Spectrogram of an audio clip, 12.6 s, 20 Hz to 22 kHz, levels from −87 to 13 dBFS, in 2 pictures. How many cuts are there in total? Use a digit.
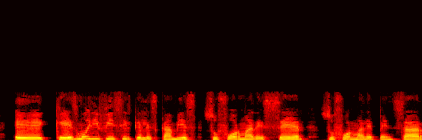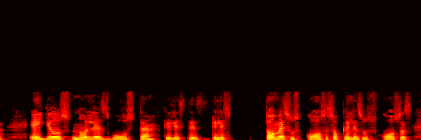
3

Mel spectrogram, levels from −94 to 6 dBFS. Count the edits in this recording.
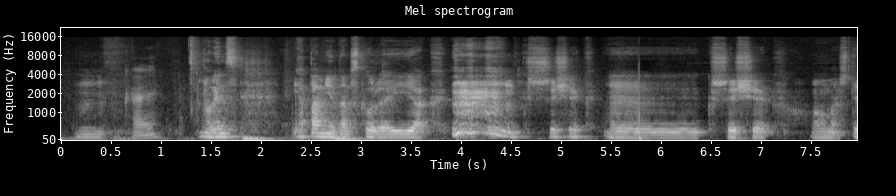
1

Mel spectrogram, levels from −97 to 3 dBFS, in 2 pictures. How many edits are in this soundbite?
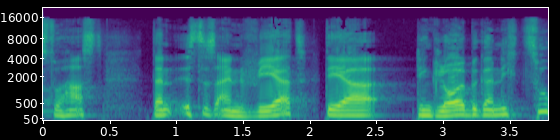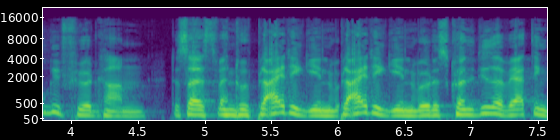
4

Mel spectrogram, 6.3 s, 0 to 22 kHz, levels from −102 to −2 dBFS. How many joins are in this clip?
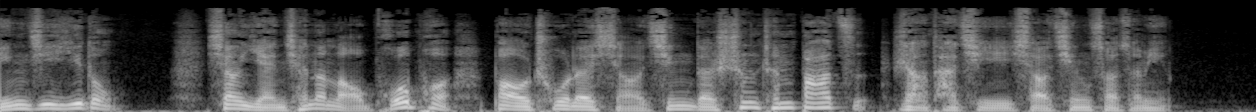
1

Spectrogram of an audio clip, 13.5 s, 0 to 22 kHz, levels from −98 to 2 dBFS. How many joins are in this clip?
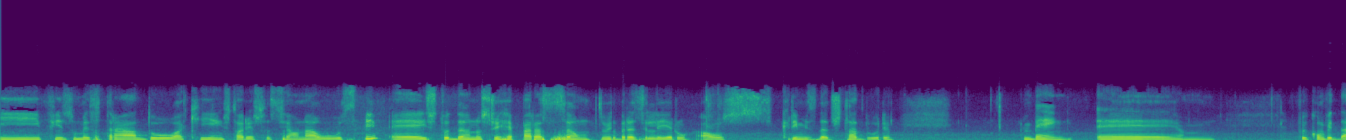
3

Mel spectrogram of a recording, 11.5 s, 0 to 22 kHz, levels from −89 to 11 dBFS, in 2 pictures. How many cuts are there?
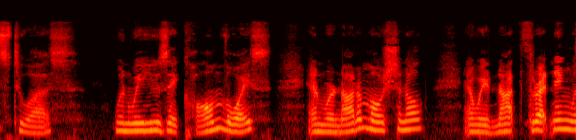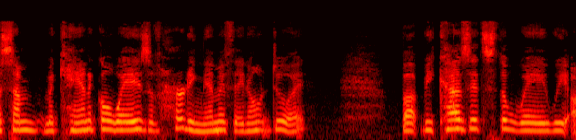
0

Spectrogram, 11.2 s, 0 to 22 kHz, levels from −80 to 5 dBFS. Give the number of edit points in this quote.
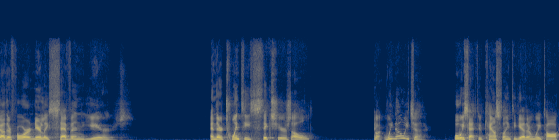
1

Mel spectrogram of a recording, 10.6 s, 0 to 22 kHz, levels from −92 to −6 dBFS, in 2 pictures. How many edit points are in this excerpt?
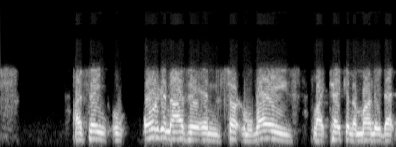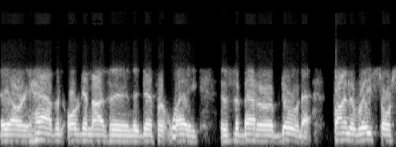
0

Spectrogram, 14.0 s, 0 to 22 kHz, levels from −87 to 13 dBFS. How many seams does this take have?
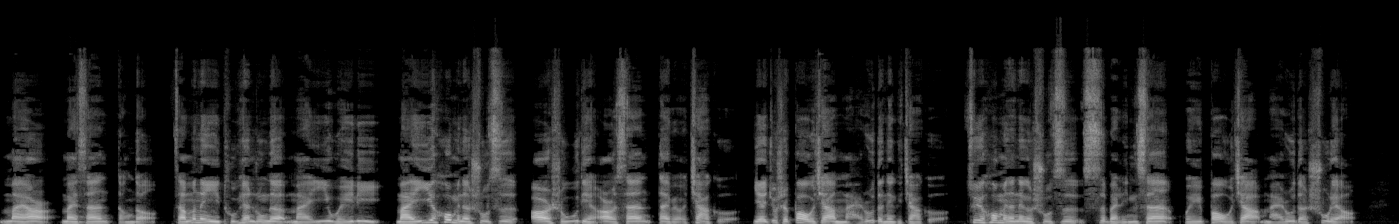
4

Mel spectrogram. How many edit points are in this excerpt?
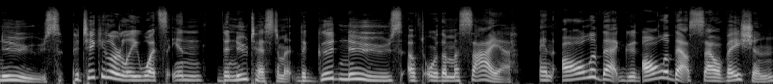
2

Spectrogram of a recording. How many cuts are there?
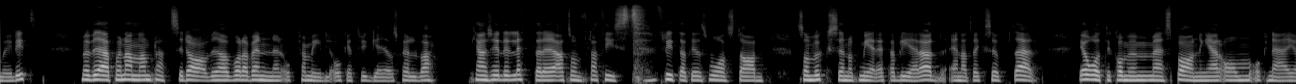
0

